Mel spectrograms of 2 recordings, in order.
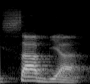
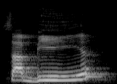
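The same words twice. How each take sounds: First: "sábia" with sá punched, the ending dropping low; stress on first syllable. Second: "Sabia" with a long, strong bi; stress on middle syllable. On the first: Teacher contrasting word stress for students, "sábia" stressed on sá. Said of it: "proparoxítona". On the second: Teacher contrasting word stress for students, "Sabia" stressed on bi. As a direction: lean on the i of "Sabia". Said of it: "paroxítona". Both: Shown as a demonstration.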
